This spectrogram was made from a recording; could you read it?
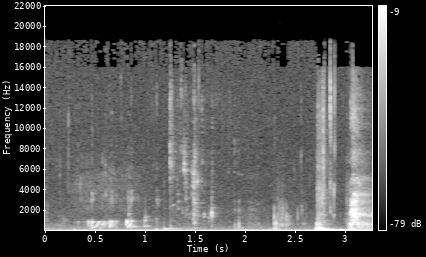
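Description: Someone sips water: quiet wet mouth clicks and small liquid sounds, then a louder gulping swallow near the end. No talking.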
